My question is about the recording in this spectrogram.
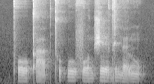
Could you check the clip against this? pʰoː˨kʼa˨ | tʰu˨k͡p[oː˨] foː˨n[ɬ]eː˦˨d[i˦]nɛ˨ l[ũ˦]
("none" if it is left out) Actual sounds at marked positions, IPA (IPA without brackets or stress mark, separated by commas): uː˨, ʃ, i˦, ũ˨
